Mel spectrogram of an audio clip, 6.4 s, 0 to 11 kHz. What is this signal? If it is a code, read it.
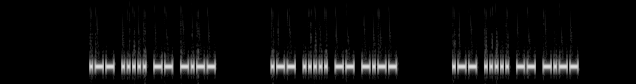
Morse code, heard as a keyed tone, about 46 wpm, 700 Hz. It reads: W5MY W5MY W5MY
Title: USA Call Signs - 4 Characters - Repeated 3x - 45wpm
